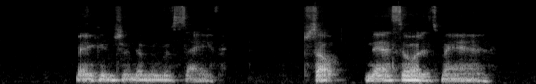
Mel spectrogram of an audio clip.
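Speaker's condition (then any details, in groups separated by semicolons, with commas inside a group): Multiple sclerosis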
